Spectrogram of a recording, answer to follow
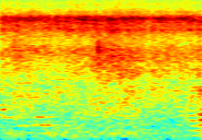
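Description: Heavy rain falling steadily onto a wet concrete courtyard floor, an even, unbroken patter of drops.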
